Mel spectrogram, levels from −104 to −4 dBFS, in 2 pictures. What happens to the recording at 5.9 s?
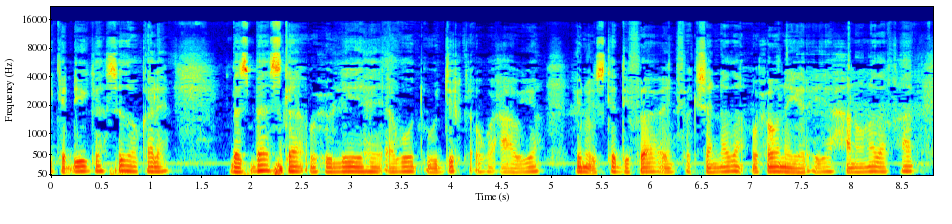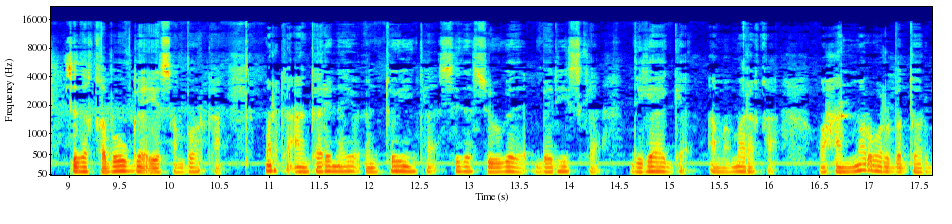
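At 5.9 s the speech has gritty, metallic treble, with s sounds turning lispy and nothing above 15.5 kHz. This runs through the whole clip. The likely cause is HE-AAC compression at a low bitrate, around 24 kbps: only the lower spectrum is coded, and the treble is rebuilt from copied lower bands whose harmonics don't align.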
